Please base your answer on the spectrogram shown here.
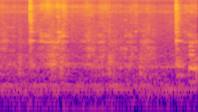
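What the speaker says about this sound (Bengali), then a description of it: "এখন ভালোভাবে মশলাটা কষিয়ে নেব।" Spice paste stir-fried in a pan, with a steady scraping stir and soft sizzle throughout, punctuated by a couple of sharp metal clinks of spoon against the pan, close up and without talk.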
